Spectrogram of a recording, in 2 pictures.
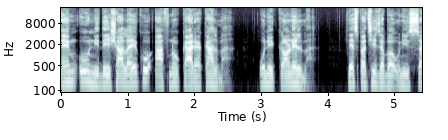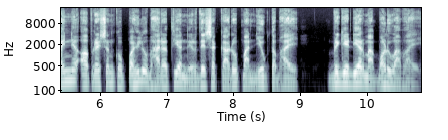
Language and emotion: Nepali, neutral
